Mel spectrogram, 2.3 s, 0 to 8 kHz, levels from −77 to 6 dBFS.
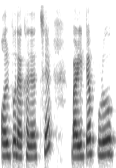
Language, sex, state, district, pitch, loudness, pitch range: Bengali, female, West Bengal, Jhargram, 235 Hz, -18 LUFS, 205-255 Hz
